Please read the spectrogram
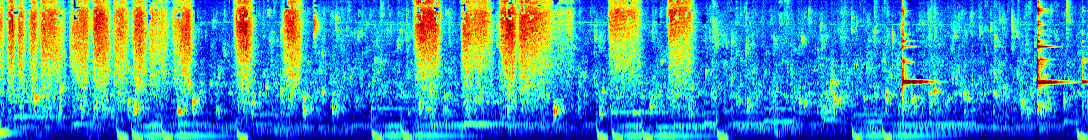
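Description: Bristle brush scrubbing thin oil paint onto a stretched canvas: a run of short, rough strokes that thin out later, with a sharp clink about nine seconds in.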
